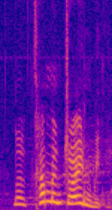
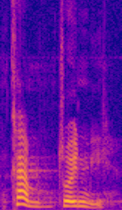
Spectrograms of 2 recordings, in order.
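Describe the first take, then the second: First: Repeated invitation pitched much higher, coaxing; insisting. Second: Said in the usual way. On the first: Retold or imitated. Mentor repeating his job offer to her, insistent and higher.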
